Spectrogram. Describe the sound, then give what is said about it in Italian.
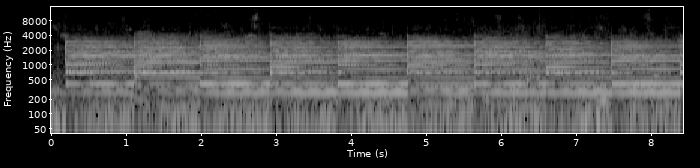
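A large hanging bell, part of artist Florentina Holzinger's work at the Biennale, rung every hour as a climate alarm, rings loudly and steadily, struck about once a second, each deep clang blending into a continuous, shimmering resonance with no voices present. “Lì alla Biennale suona la campana.”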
